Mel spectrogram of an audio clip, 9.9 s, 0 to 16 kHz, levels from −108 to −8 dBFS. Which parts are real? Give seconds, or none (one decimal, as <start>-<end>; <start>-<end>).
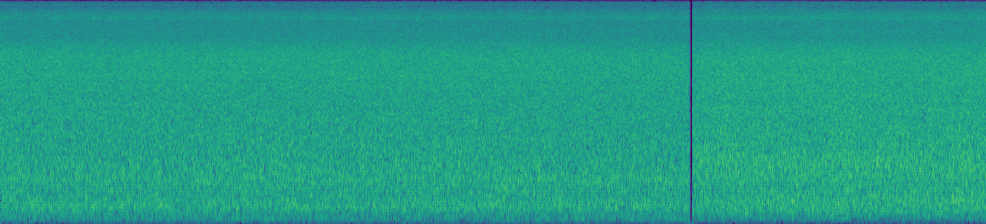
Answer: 3.5-8.5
